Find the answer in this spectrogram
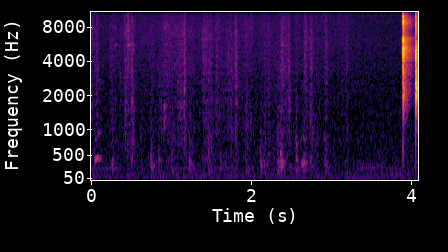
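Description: Soft footsteps and puppy paw-falls on carpet, about two a second, during heel walking. Just before the end a sharp, loud double click of a dog-training clicker marks the puppy's sit.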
